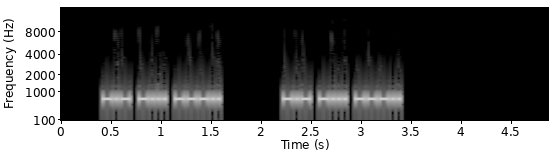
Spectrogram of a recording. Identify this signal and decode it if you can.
Morse code, heard as a keyed tone, about 40 wpm, 700 Hz. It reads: KB8 KB8
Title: USA Call Sign Prefixes - Repeated 2x - 40wpm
